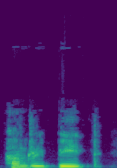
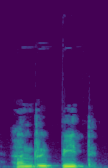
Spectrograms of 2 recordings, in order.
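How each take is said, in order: Both takes have the same delivery.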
